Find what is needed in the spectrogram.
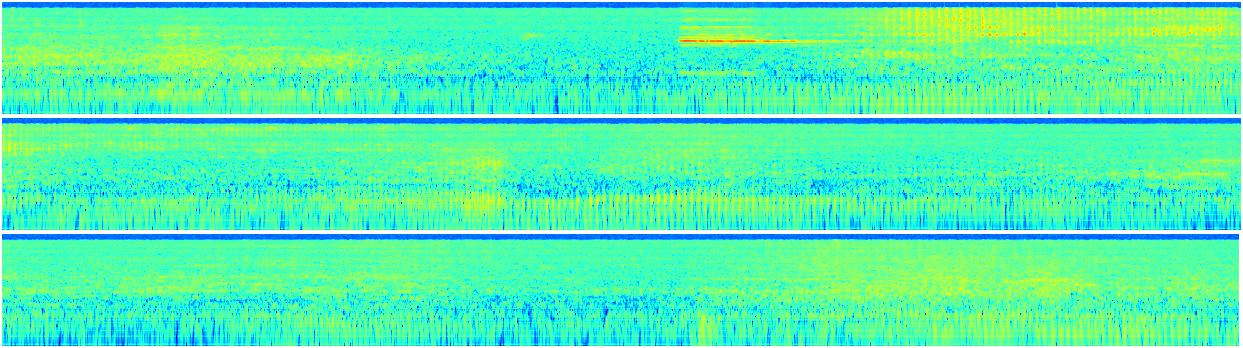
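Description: A vehicle engine running steadily. A brief high-pitched beep comes about three seconds in, and a sharp click near the middle.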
